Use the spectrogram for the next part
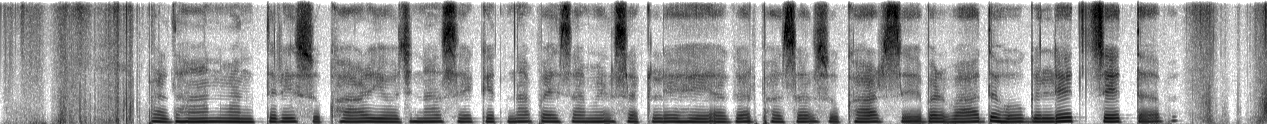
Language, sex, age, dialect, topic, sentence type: Magahi, male, 25-30, Central/Standard, agriculture, question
